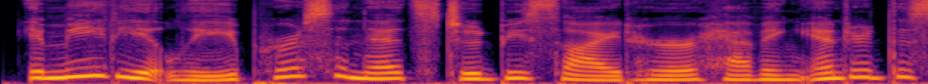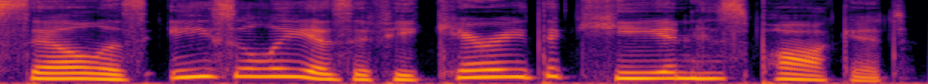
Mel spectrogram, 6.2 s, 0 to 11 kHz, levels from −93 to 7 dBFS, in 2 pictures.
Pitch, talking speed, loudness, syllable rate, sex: 225 Hz, 195 wpm, -16 LUFS, 5.9 syllables/s, female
